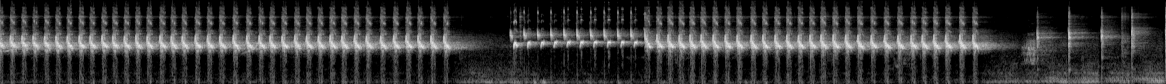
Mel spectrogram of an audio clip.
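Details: Black-winged myna giving long runs of rapid, harsh, buzzy repeated notes, about three per second-fraction, broken by a short higher chattering burst, then sparse clicks at the end.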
